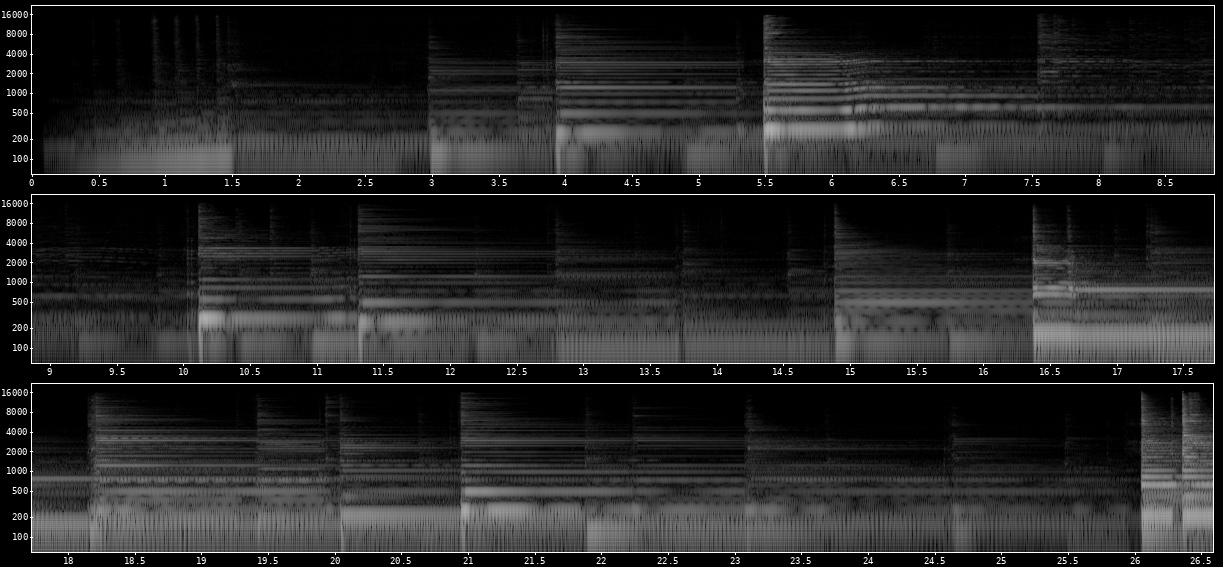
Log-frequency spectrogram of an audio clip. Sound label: Roots Rock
